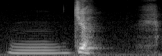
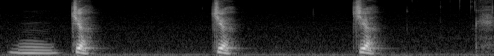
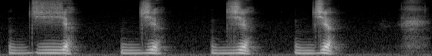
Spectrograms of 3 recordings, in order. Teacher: there has to be this explosive sound but it's also a little bit fricative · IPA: /ʤ/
